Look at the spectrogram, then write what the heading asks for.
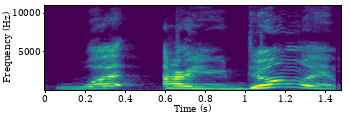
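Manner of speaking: loud, slow, shocked demand; drawn-out loud challenge to the man shoving you; retold confrontation. Being shoved by mom's boyfriend.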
